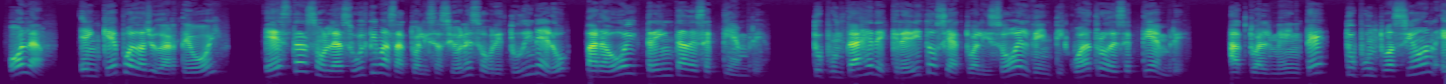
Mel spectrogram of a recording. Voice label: Phone System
